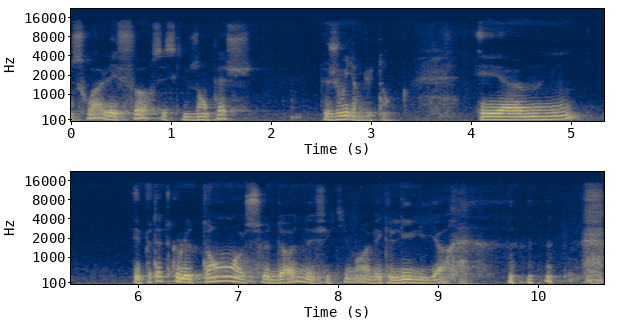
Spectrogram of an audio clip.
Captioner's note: laughter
